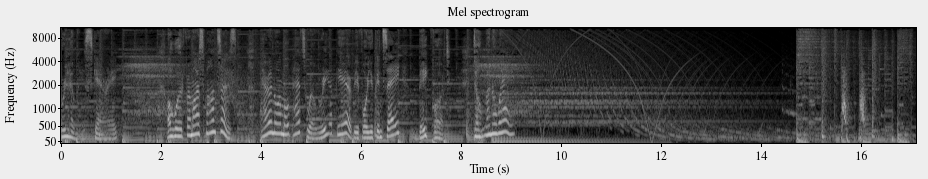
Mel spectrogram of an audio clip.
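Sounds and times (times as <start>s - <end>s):
speech: 0.0s - 9.2s
dog barking: 15.6s - 16.2s.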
